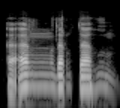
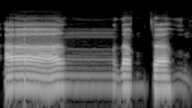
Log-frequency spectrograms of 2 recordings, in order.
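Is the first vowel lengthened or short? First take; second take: short; lengthened. First: The first vowel is short, not drawn out. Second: The first vowel is drawn out and slightly raised. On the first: This follows one reciter's tradition. "Itu kan hafaz" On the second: This follows another reciter's tradition. "kita panjangin dua harokat"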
